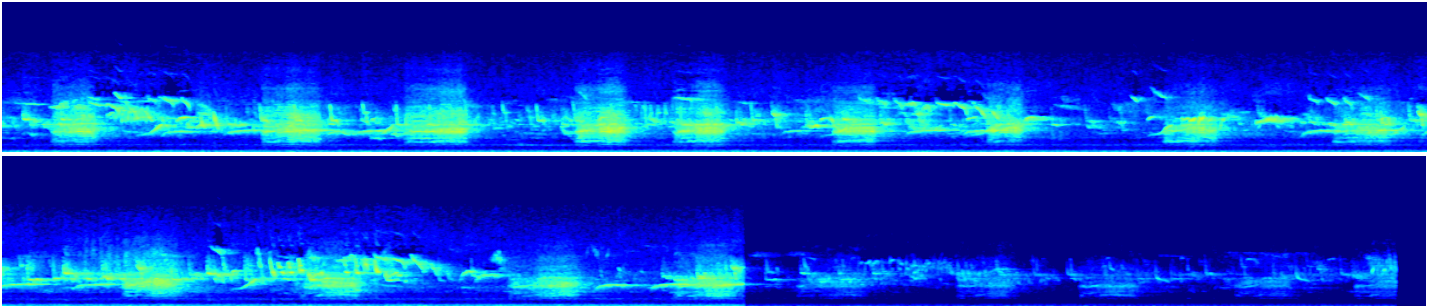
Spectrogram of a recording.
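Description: Birds singing: a steady run of short chirping, warbling phrases over a faint outdoor hiss, dropping abruptly to a much fainter level about three-quarters of the way through.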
